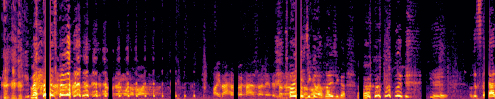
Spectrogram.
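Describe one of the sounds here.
A young man laughs loudly up close.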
